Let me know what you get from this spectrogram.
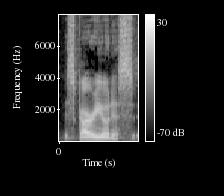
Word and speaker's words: Iscariotus: Anybody know how to pronounce Iscariot? Iscario. It's actually in Greek, it's it's Iscariotus. Iscariotus is how it's pronounced.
